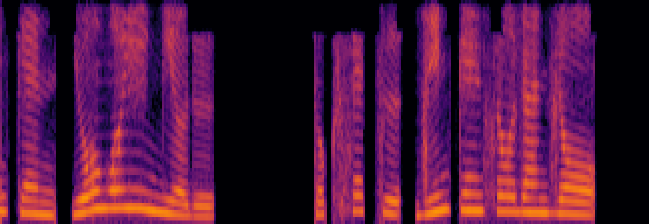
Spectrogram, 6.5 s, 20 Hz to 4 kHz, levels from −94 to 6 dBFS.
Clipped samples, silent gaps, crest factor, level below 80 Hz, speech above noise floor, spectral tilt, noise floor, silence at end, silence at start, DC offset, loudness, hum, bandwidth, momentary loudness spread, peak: under 0.1%; 0.56-0.69 s, 2.18-3.09 s, 3.65-3.71 s, 4.02-4.13 s; 14 dB; -68 dBFS; over 65 dB; -10 dB/octave; under -90 dBFS; 0.55 s; 0 s; under 0.1%; -26 LUFS; none; 4 kHz; 10 LU; -12 dBFS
